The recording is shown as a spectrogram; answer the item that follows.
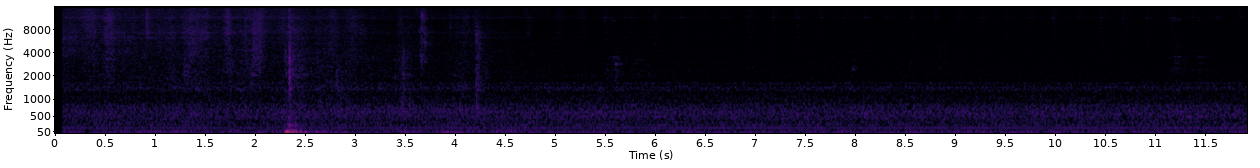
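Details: A steady low indoor hum with a single sharp knock just after two seconds and a few faint soft taps, with no animal voice.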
